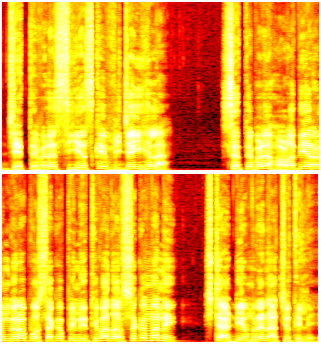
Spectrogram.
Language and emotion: Odia, happy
